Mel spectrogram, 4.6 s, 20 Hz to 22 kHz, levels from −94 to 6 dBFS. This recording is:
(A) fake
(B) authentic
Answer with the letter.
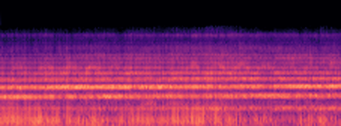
A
